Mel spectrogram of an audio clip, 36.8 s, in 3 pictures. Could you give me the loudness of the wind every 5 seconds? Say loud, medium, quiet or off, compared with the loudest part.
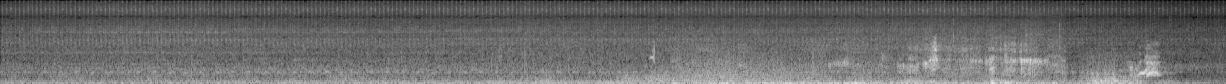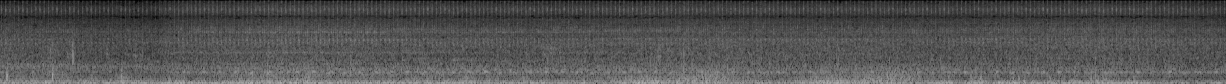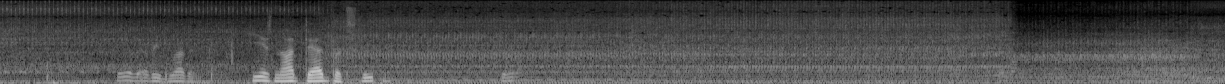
medium, loud, quiet, quiet, quiet, off, off, off.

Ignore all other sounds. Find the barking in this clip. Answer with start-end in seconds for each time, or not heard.
6.5-11.7.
